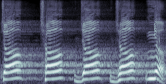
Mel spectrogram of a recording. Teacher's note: जब हम च छ ज झ ञ का उच्चारण करते हैं तो हम देखते हैं कि हमारी जिह्वा जो है वो तालु को जाकर के स्पर्श कर ले रही है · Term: तालव्य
